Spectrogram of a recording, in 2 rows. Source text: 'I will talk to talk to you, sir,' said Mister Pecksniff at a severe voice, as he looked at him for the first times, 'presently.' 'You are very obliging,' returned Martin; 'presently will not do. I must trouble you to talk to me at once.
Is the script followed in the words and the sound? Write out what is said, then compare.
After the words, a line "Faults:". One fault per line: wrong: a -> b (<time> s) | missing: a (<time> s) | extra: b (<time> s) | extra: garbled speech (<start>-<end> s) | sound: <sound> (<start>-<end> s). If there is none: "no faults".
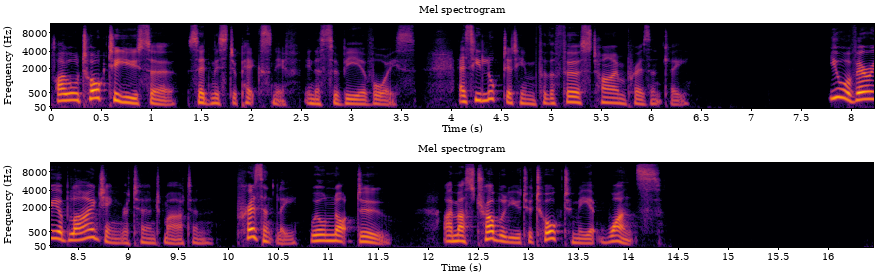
'I will talk to you, sir,' said Mister Pecksniff in a severe voice, as he looked at him for the first time, 'presently.' 'You are very obliging,' returned Martin; 'presently will not do. I must trouble you to talk to me at once.
Faults:
missing: talk to (0.7 s)
wrong: at -> in (2.5 s)
wrong: times -> time (5.4 s)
